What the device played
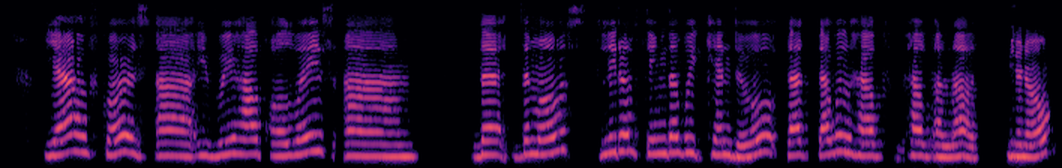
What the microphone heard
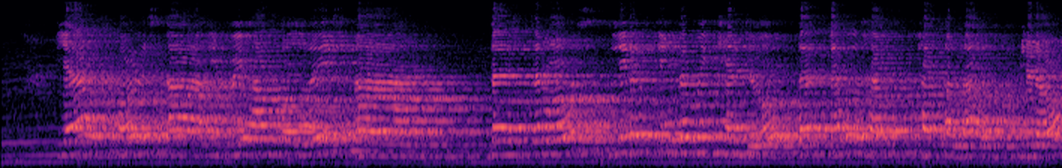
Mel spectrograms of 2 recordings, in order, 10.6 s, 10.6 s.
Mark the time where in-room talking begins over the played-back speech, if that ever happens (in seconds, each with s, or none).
none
